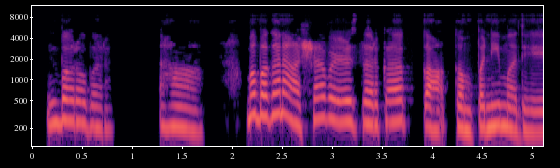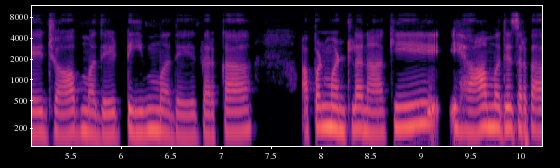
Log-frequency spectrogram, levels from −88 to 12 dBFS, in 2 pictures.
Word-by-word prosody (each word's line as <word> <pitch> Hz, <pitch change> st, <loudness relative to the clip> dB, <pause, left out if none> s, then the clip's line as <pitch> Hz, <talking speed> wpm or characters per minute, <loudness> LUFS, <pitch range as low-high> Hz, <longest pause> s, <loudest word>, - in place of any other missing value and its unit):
बरोबर. 235 Hz, -4 st, 0 dB, 0.6 s
हां. 205 Hz, -3 st, -1 dB, 0.5 s
मग 310 Hz, -, +6 dB
बघा 305 Hz, +2 st, +6 dB
ना 325 Hz, -, +5 dB
अशा 265 Hz, +6 st, +2 dB
वेळेस 250 Hz, -3 st, +3 dB
जर 230 Hz, -2 st, +3 dB
का 245 Hz, +1 st, +4 dB, 0.2 s
का 205 Hz, -3 st, +4 dB, 0.2 s
कंपनीमध्ये, 195 Hz, -3 st, +1 dB
जॉबमध्ये, 170 Hz, -1 st, -4 dB
टीममध्ये 175 Hz, -3 st, -3 dB
जर 160 Hz, -1 st, -5 dB
का 175 Hz, -1 st, -3 dB, 0.7 s
आपण 205 Hz, +3 st, 0 dB
म्हटलं 195 Hz, -1 st, +2 dB
ना, 175 Hz, -1 st, -3 dB
की 215 Hz, -, 0 dB, 0.2 s
ह्यामध्ये 200 Hz, +3 st, +1 dB
जर 195 Hz, 0 st, -2 dB
का 185 Hz, -2 st, -2 dB
200 Hz, 130 wpm, -27 LUFS, 180-220 Hz, 0.7 s, मग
